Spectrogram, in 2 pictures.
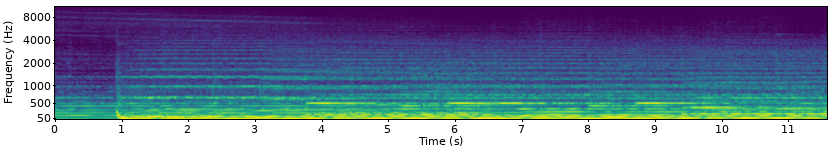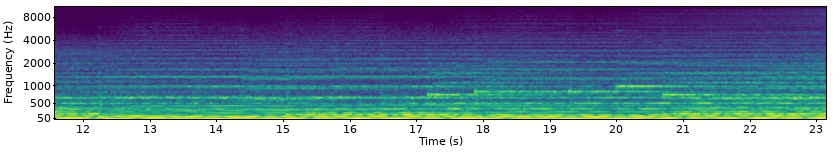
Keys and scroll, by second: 13.4 F9, 15.6 F9.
